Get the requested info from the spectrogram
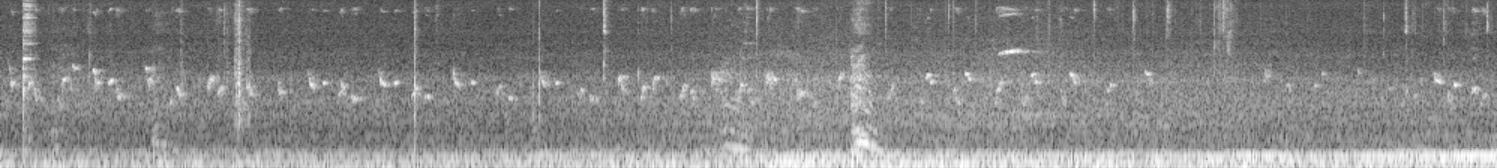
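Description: Small birds chirping over and over in short, quick calls, with a few sharp clicks of small tools on the phone and a steady low hum underneath.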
